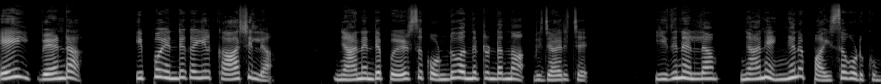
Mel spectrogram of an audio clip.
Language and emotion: Malayalam, fearful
